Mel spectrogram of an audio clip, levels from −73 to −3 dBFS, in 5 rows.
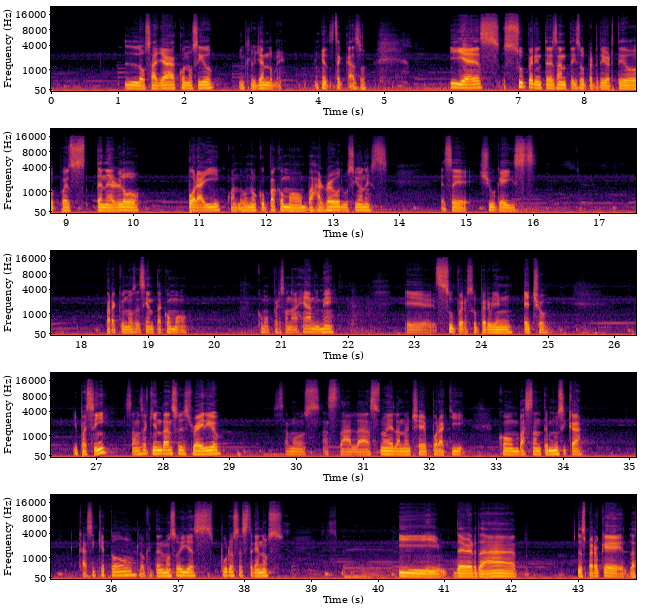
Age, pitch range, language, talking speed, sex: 30-49, 95-110 Hz, English, 105 wpm, male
